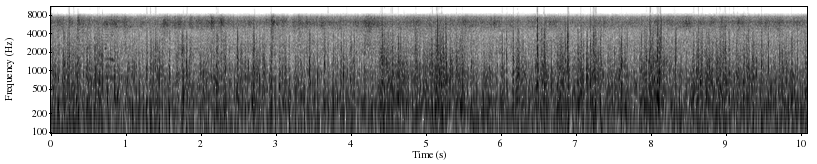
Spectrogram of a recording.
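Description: Steady rush of wind on the microphone held out of a fast-moving passenger coach's window, mixed with the train's running noise of wheels on the rails.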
